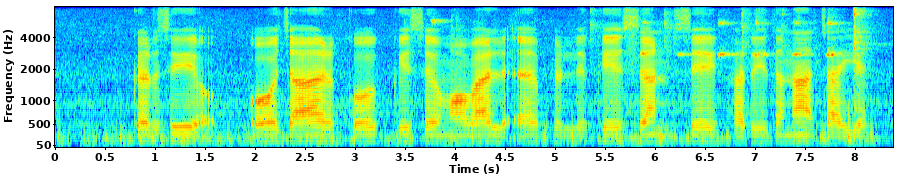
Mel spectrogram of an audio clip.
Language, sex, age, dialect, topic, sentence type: Hindi, male, 46-50, Kanauji Braj Bhasha, agriculture, question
